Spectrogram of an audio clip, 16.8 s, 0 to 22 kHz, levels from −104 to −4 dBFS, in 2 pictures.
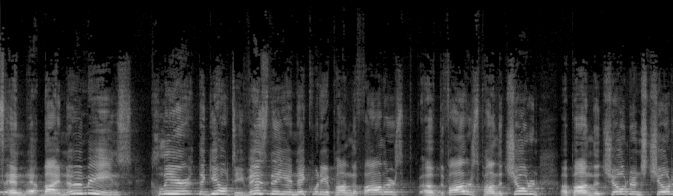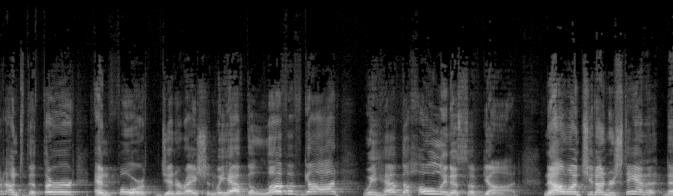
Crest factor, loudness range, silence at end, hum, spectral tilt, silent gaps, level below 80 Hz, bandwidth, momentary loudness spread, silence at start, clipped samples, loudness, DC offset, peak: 22 dB; 2 LU; 0 s; none; -4.5 dB/octave; none; -82 dBFS; 16 kHz; 9 LU; 0 s; under 0.1%; -30 LUFS; under 0.1%; -10 dBFS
